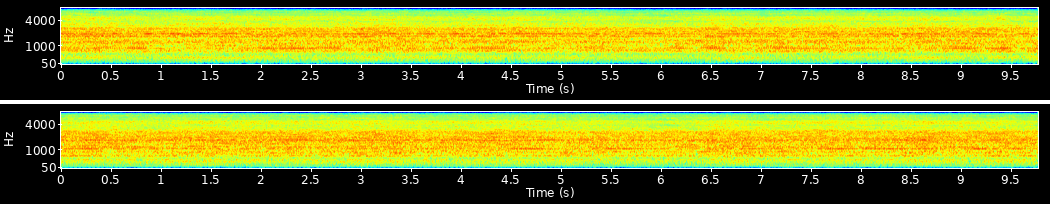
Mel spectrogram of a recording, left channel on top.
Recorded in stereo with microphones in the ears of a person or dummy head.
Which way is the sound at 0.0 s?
10° left (ahead or behind).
